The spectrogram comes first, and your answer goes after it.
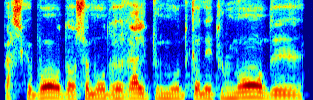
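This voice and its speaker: A man's voice: medium pitch, steady tone, normal speed, mellow, no room sound. A man moderating a literary panel, introducing the guests and their books with many hesitations and fillers. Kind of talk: panel discussion hosting.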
